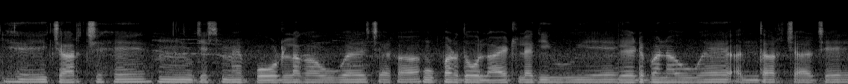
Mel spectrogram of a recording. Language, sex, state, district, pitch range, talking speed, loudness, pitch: Hindi, male, Jharkhand, Sahebganj, 105-110 Hz, 160 wpm, -30 LUFS, 105 Hz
